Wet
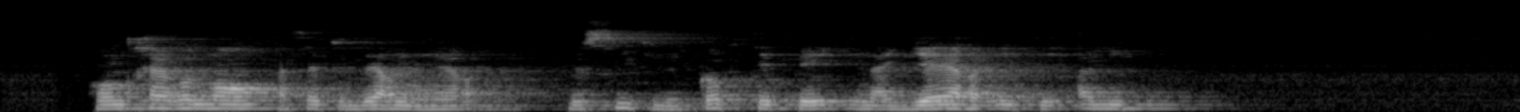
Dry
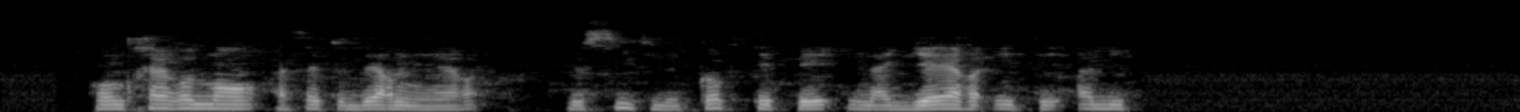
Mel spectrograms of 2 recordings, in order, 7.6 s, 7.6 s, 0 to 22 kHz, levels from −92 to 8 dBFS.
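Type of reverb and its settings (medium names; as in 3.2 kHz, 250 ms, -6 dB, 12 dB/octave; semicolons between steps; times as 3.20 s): plate-style reverb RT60 1.3 s, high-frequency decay 0.95×, DRR 7.5 dB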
